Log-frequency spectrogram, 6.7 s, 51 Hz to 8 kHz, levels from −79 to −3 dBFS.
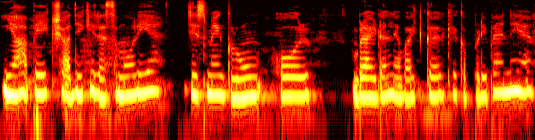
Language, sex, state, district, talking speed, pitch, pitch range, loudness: Hindi, female, Chandigarh, Chandigarh, 180 wpm, 255 Hz, 245-275 Hz, -16 LUFS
